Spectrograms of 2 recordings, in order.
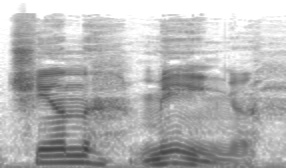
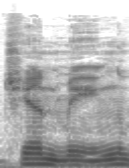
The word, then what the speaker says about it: Tian Ming: was this concept called Tian Ming almost kind of uh tin is almost kind of like ten but again kind of a faint chin ming almost has a ch there but mandate of heaven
